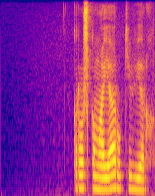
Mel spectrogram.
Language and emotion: Russian, neutral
